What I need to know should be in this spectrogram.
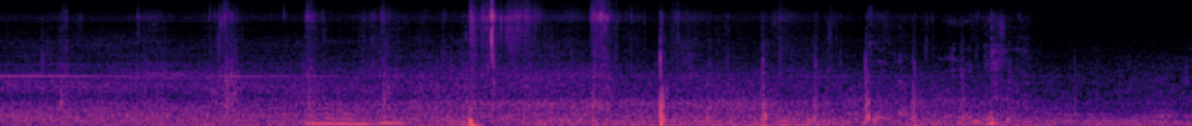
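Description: Footsteps crunch on dry grass and pavement.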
